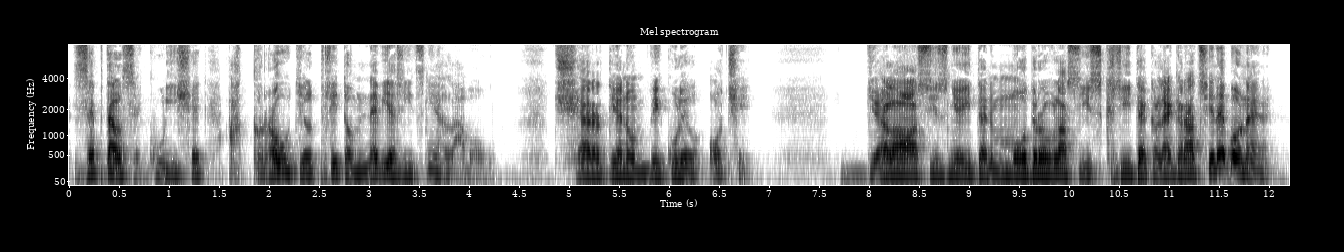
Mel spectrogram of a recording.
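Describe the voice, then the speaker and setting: A man reading a children's fairy tale aloud in an animated storytelling manner. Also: medium pitch, creaky, slightly rough.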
